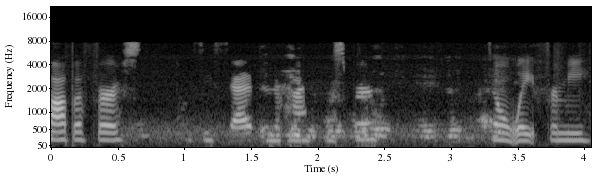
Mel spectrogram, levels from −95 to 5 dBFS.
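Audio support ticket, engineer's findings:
Second voice faintly audible under the talker at 0.54–0.93 s and 1.1–1.32 s, then much stronger, about 10 dB down, from 1.63 to 3.4 s. Other side's voice leaking through, likely residual loudspeaker echo the echo canceller failed to remove.

Talker's speech dips or drops out while the far voice is present: slight dips at 0.59–0.76 s and 2.27–2.41 s, deep losses of roughly 20 dB or more at 0.93–2.11 s and 3.08–3.34 s. Speech suppressed in double talk, likely the canceller attenuating both voices together.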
